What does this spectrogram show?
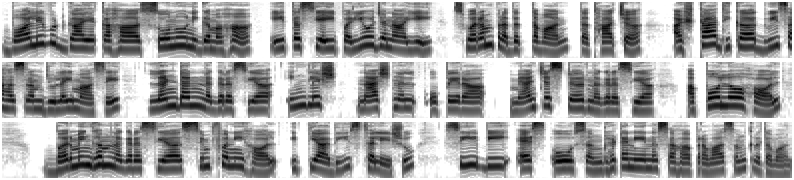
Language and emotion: Sanskrit, neutral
